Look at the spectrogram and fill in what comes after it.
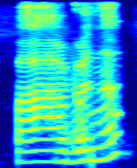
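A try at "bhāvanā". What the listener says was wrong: It should be long A in front, so bhavana.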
